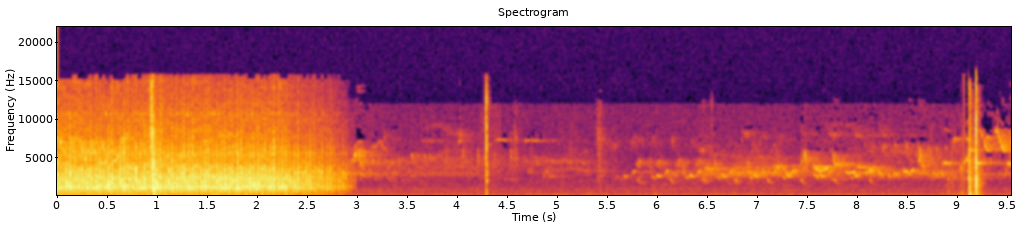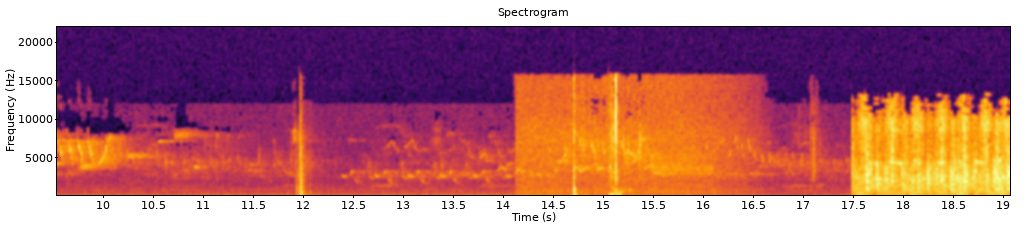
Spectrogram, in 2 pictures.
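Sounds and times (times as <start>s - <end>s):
high bird-like chirping: 14.2s - 16.6s
low steady rumble: 14.2s - 16.6s.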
